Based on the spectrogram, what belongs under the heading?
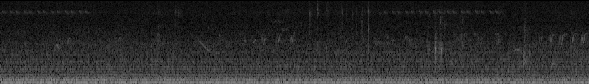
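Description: Faint birds chirping over a low steady rumble, with two quick trills of short high chirps, one at the start and one about six seconds in.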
